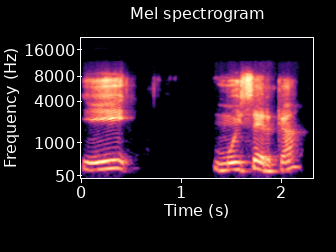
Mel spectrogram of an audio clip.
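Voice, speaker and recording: Patient pastor teaching a class. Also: male voice, high voice, darkish tone. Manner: patient, explains slowly with spoken examples and checks understanding. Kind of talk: teaching a class on Hebrew accents.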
